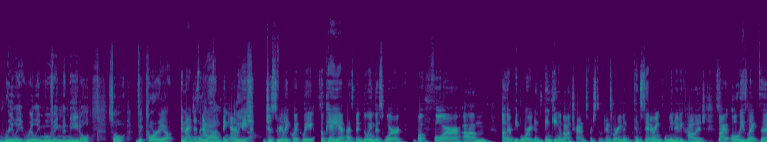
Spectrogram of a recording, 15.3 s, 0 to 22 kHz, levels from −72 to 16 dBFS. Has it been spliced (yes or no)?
yes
